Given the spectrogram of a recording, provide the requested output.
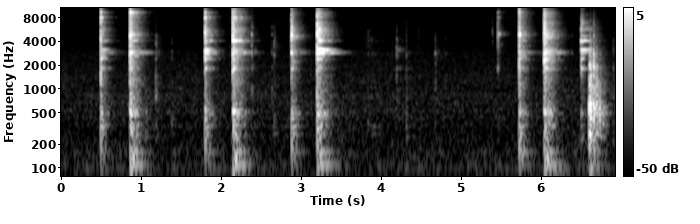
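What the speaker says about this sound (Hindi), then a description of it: "साफ्ट ले करके इसके ऊपर हथौड़ी से मार देंगे" A hammer strikes a motor shaft to seat its bush, about ten sharp metallic blows in uneven bursts with short pauses between groups, each ringing briefly with a clinking edge, close and loud with no speech.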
